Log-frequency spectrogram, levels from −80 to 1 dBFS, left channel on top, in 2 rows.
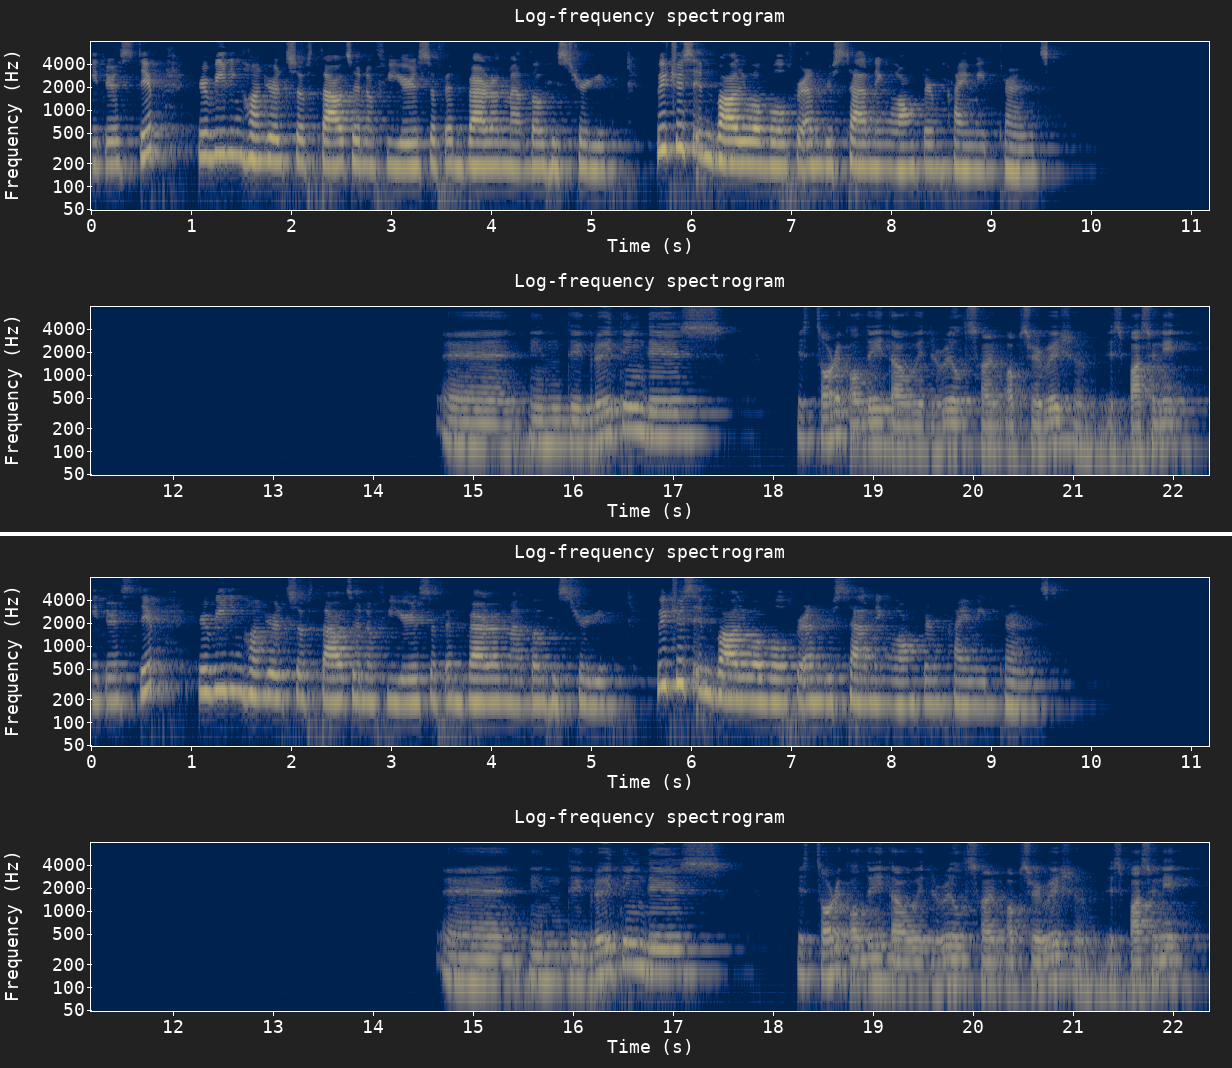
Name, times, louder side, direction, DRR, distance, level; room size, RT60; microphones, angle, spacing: voice 1, 0.0-5.1 5.7-9.4, left 3 dB, 45° left, 8 dB, 0.8 m, -29 dB
voice 2, 14.6-17.5 18.2-22.1, equal, 5° left, 4 dB, 1.0 m, -34 dB
21.5 x 7.5 x 2.5 m, 1.1 s
head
